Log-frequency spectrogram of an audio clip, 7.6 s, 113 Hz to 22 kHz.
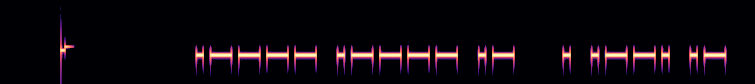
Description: Morse code, heard as a keyed tone, about 17 wpm, 700 Hz. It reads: 11A EPA
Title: Field Day Exchanges Encore - 17wpm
